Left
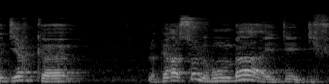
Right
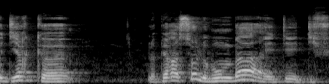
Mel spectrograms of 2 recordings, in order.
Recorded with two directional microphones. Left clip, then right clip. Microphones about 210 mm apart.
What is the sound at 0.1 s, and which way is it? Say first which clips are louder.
A man's voice: right 8 dB; 45° right (ahead or behind).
